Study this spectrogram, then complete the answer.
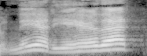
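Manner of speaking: high, rising mock-cheerful call; running-joke call. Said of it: "I always go".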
